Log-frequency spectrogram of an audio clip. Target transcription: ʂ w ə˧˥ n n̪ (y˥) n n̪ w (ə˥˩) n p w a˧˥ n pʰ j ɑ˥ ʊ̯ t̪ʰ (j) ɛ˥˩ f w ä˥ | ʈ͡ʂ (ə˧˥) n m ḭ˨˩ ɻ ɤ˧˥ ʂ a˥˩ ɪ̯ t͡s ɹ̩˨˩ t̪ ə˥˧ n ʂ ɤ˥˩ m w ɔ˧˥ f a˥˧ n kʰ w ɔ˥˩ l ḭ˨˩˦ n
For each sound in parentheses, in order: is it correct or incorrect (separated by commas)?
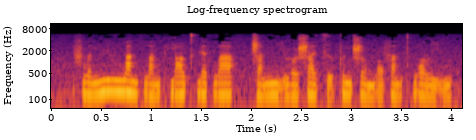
correct, incorrect, incorrect, incorrect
